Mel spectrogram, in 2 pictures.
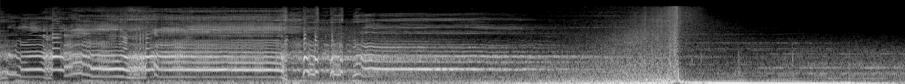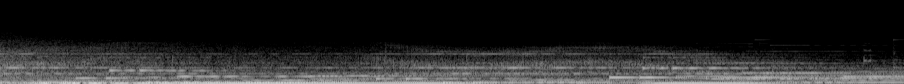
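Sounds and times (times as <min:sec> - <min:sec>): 
person screaming in horror: 0:00.0 - 0:06.1
deep rumbling low tone: 0:05.3 - 0:16.7.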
